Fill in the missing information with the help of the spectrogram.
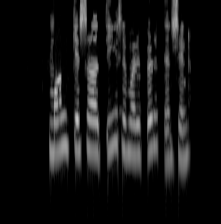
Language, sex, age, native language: Icelandic, female, 15, Icelandic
